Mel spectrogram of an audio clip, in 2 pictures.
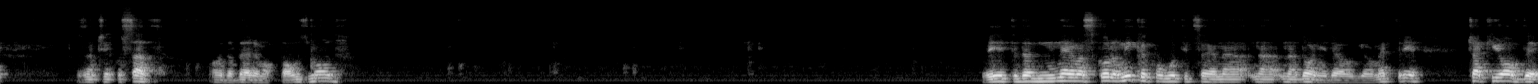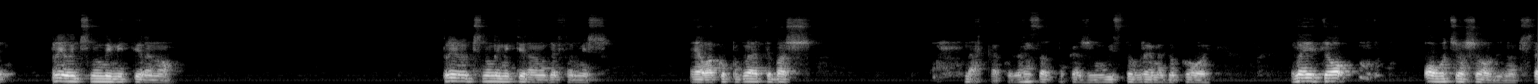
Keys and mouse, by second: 3.2-4.8 drag, 5.3 middle click, 7.6 g, 16.2 g.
